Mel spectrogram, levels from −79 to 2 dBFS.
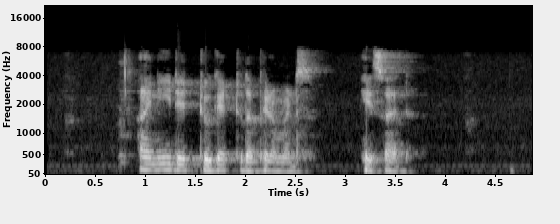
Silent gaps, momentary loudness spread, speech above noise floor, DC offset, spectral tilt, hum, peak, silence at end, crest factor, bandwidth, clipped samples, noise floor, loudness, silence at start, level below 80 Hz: none; 13 LU; 35 dB; under 0.1%; -3.5 dB/octave; none; 0 dBFS; 0.2 s; 20 dB; 8.4 kHz; under 0.1%; -51 dBFS; -16 LUFS; 0.25 s; -56 dBFS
